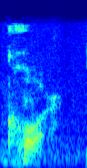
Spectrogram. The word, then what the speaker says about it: Corps: Or Corps, which would be the proper way to pronounce it. Corpse would be a dead body.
